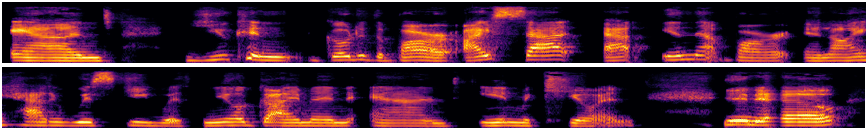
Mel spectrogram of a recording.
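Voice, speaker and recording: A woman's voice: mid-range voice, steady tone, unhurried, no echo. A woman telling stories conversationally as an interview guest, with an effusive, enthusiastic manner. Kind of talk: animated conversational storytelling.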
